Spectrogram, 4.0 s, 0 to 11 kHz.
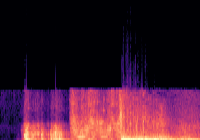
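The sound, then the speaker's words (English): A sharp crack of lightning striking a large rod on a tower bursts in, followed by a heavy, rumbling explosion as the tower blows into pieces, swelling louder around the midpoint and roaring with crackling debris to the end. No one speaks. “The tower blew up into 1,000 pieces.”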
